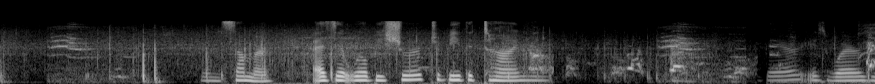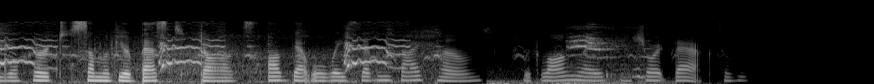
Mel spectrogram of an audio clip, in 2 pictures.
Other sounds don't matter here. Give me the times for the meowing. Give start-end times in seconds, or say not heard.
0.5-1.4, 6.5-7.5, 14.4-15.3.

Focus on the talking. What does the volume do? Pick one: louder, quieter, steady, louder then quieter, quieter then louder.
quieter.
